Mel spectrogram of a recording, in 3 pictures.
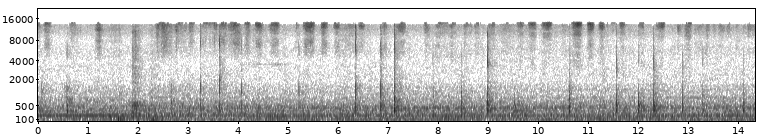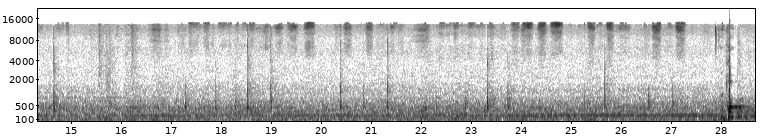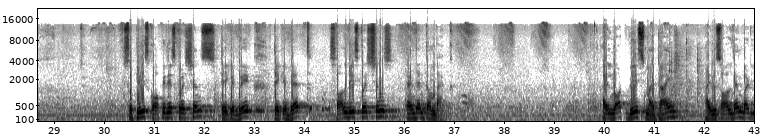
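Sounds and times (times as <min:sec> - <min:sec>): chalk scratching on chalkboard: 0:00.0 - 0:01.4, 0:02.2 - 0:15.0, 0:16.6 - 0:27.4, 0:37.8 - 0:40.0
low room hum: 0:00.0 - 0:43.0.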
